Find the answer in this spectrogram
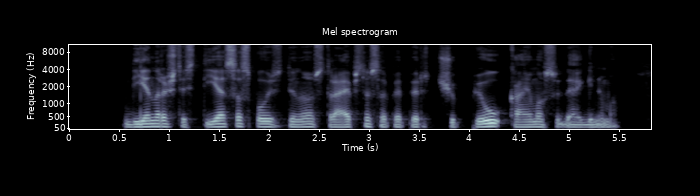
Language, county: Lithuanian, Telšiai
